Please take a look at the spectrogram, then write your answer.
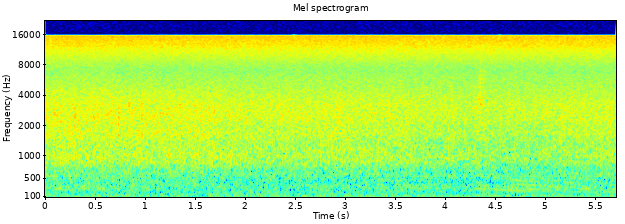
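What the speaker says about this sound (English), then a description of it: "It sounds like it's raining outside." Steady, even rain hiss in Cars 3: Driven to Win fills the whole stretch, a dense broadband patter with no breaks and no voices.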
